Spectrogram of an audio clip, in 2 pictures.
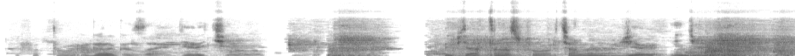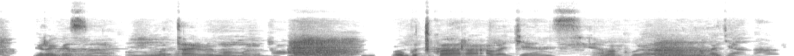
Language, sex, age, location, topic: Kinyarwanda, male, 18-24, Nyagatare, finance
